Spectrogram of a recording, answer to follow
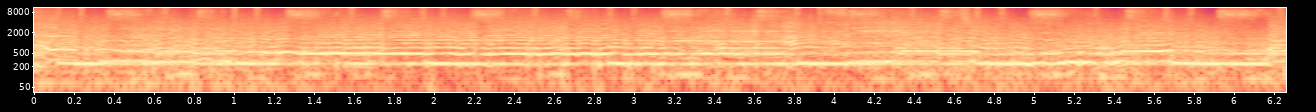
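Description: Devotional Sambalpuri kirtan music: a melody of long held notes, changing in steps, over a steady beat with regular bright metallic percussion hits.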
